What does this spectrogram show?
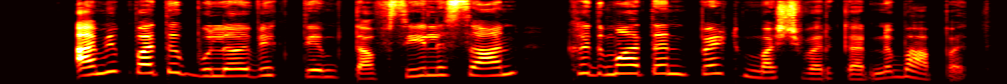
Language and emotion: Kashmiri, neutral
